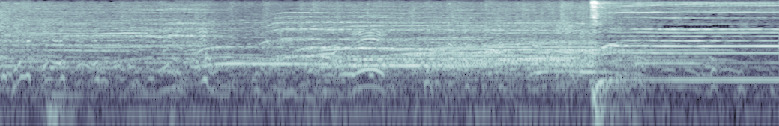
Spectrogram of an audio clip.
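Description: A young man sings into a microphone over a loudspeaker.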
